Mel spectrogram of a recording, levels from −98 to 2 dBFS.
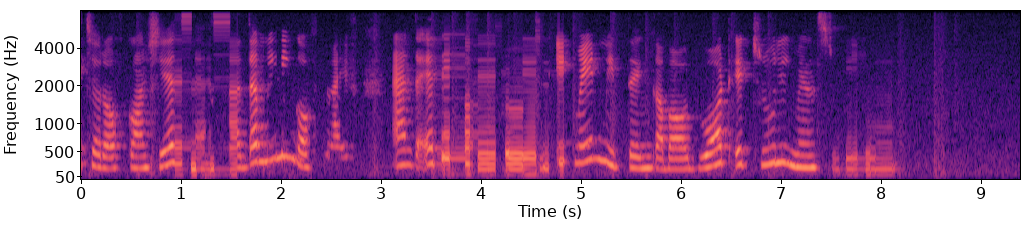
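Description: A recording of speech carries three kinds of call fault. From 0.94 to 1.56 s, 3.57 to 4.82 s and 7.53 to 9.39 s the voice turns into a rigid, metallic buzz pitched at 93.8 Hz. It still loosely tracks the speech. In the first stretch the buzz covers the whole span, and in the later two it covers most of it. This is robotic sound from repeated short buffers, most likely caused by late audio being replaced with loops of the last fragment. A buzz at 93.8 Hz points to a repeat of roughly 10.7 ms, and the real audio underneath is skipped. At 1.25 to 1.31 s the voice dips slightly, and from 2.34 to 2.72 s it drops deeply. This is speech suppressed in double talk, probably because an echo canceller attenuated the talker while the far side was speaking at the same time. The second dip runs to about 400 ms and cuts much harder than the first. Between 2.03 and 2.07 s a very faint trace of a second voice slips in, far below the talker. 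This is the other side's voice leaking through, likely residual loudspeaker echo that the canceller failed to remove from the microphone. The band stops at 8 kHz, consistent with ordinary call microphone processing.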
